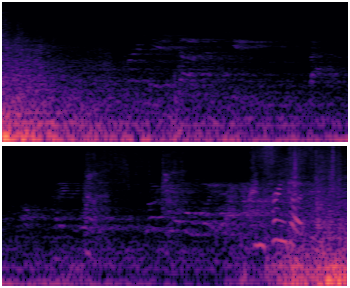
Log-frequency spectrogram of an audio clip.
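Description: A Confringo fire spell blasts in Hogwarts Legacy, a video game, with a run of loud booming, gunfire-like bursts that swell again near the end over constant game background noise.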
